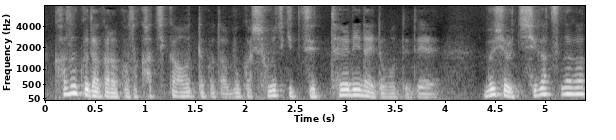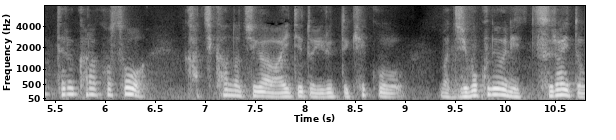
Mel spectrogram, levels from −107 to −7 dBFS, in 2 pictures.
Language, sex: Japanese, male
